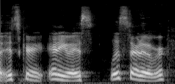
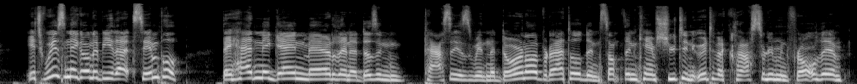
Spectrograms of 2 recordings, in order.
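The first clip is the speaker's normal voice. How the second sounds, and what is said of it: Attempted Scottish accent. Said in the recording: “she's reading the Scots version of Harry Potter ... I've never done a Scottish accent properly. It'll probably be Jamaican at some point.”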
